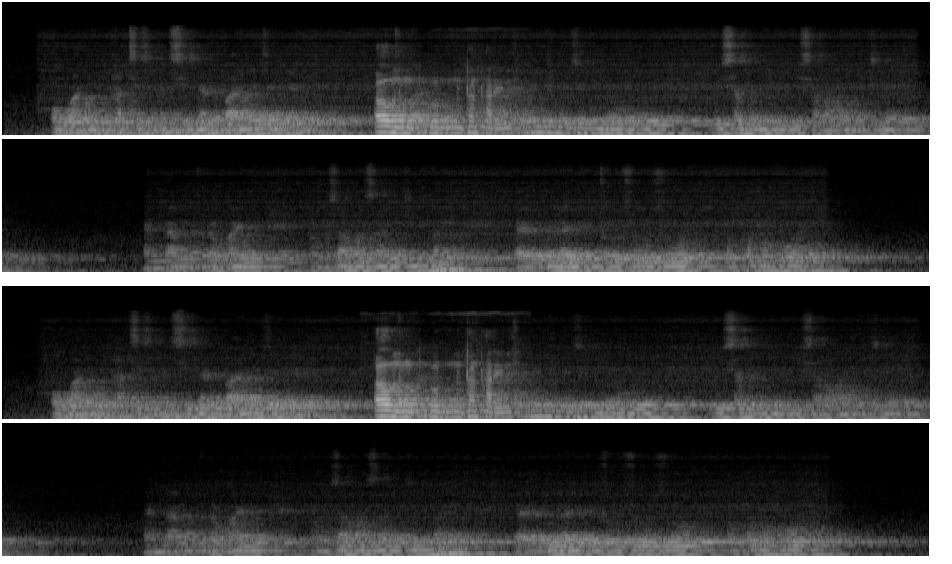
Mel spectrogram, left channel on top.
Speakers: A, on the left (about 50°); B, on the right (about 25°).
A: औवानि खाथिजोंनो सैनानै बानायनाय जायो आरो ना
B: औ नंगौ नोंथां थारैनो
A: जों दि जोंनियावबो बैसागुनि गिबि सानावहाय बिदिनो गामिफोरावहाय रंजा बाजा बिदिनो माने बोराय बेन्थ' ज' ज' न'खर न'खर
